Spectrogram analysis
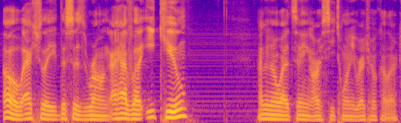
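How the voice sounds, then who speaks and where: A man in his twenties with a low voice, casually walking through his own song mix with plenty of ums and self-corrections, recorded on a dynamic mic in a small home studio. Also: moderate pace. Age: 20s. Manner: relaxed, rambling, full of ums and self-corrections. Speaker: music producer. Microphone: dynamic broadcast mic.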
